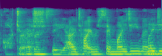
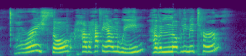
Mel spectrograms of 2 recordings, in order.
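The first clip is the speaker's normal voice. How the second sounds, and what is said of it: Teacher voice. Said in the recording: “that's my teacher voice.”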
